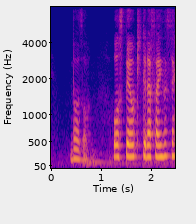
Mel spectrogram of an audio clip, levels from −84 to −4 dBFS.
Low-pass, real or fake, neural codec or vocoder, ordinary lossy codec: none; fake; codec, 16 kHz, 0.5 kbps, FunCodec, trained on LibriTTS, 25 frames a second; none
